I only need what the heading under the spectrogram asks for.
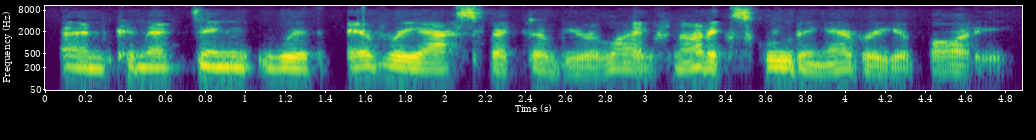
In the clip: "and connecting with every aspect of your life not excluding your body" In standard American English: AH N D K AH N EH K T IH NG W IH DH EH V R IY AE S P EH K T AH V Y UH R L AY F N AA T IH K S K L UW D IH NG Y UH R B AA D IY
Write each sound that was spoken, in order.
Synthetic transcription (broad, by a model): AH N K AH N EH K T IH NG W IH DH EH V R IY AE S P EH K T AH V Y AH R L AY F N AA T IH K S K L UW D IH NG Y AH R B AA D IY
